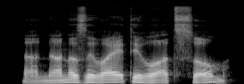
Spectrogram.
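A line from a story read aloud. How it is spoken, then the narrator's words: Grim question. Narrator (Russian): мрачно уточнил Филат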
